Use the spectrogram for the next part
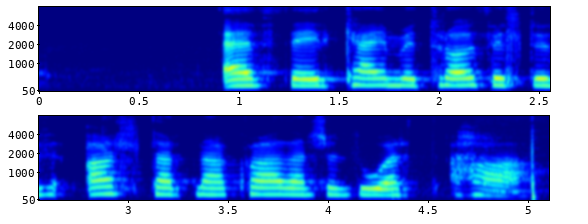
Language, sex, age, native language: Icelandic, female, 18-19, Icelandic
